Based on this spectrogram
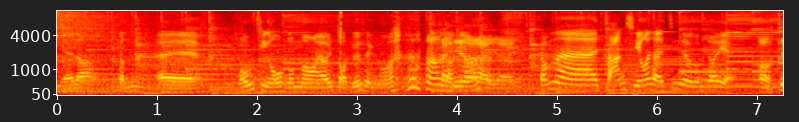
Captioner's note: laughs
